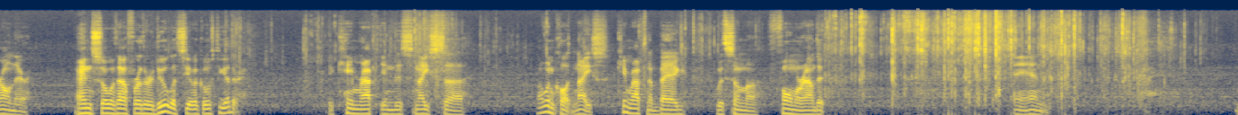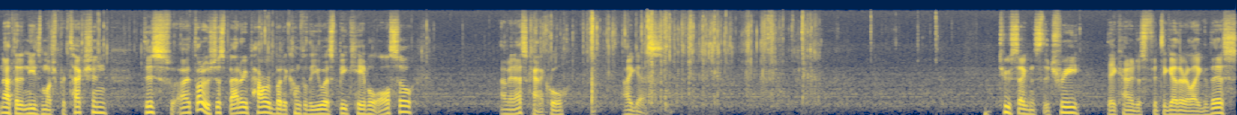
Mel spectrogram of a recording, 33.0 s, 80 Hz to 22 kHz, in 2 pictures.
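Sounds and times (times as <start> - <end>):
foam wrap and plastic bag crinkling: 2.2 - 10.1, 10.7 - 22.4, 23.2 - 27.6.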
